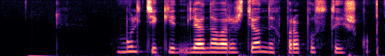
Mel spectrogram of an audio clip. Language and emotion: Russian, neutral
